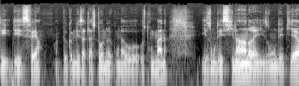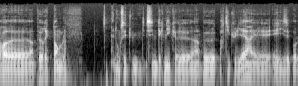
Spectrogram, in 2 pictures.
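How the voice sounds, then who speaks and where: At a moderate pace, a man speaks with a very deep, low pitch, a dark, mellow tone and fairly even intonation. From Normandy, France. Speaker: strongman and stone lifting athlete. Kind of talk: casual interview chat. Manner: hesitant, many fillers.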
